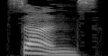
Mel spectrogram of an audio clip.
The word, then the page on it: sons: British English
